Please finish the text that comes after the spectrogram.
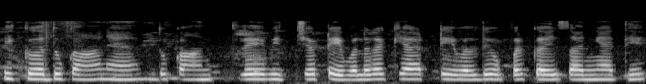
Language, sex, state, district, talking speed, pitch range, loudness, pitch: Punjabi, female, Punjab, Pathankot, 150 wpm, 225-245 Hz, -14 LUFS, 235 Hz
